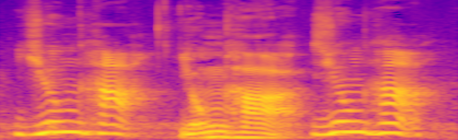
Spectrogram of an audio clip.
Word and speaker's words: Zheng He: And we're talking about a guy named, well, it's spelled Zheng He, pronounced Yung Ha. Sorry, I'm totally butchering that. – No, I think that's actually not bad.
